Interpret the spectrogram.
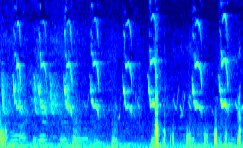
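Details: Baby chicks with their hen, peeping in quick high downward chirps, with low clucking and some voices underneath.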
